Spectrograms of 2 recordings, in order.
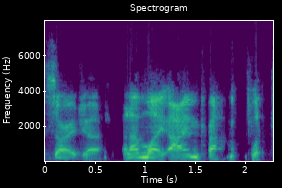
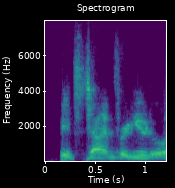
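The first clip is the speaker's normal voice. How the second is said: put-on gritty voice, lower pitch; 6 semitones lower than usual. Retelling a movie cameo's line: Henry Cavill's Wolverine voice. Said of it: "his voice, he literally just went".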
